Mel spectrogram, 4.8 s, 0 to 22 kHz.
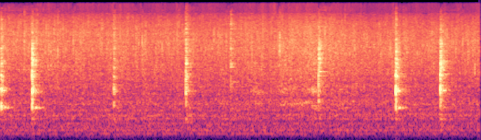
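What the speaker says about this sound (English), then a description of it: "Then add the chopped onions into the pot. Stir for 2 to 3 minutes." Chopped onions frying in a pot give a steady close sizzle, broken by several sharp scrapes of stirring at irregular intervals, with no voices.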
